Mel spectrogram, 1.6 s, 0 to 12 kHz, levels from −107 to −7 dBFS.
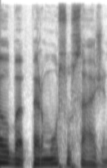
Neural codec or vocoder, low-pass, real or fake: none; 10.8 kHz; real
